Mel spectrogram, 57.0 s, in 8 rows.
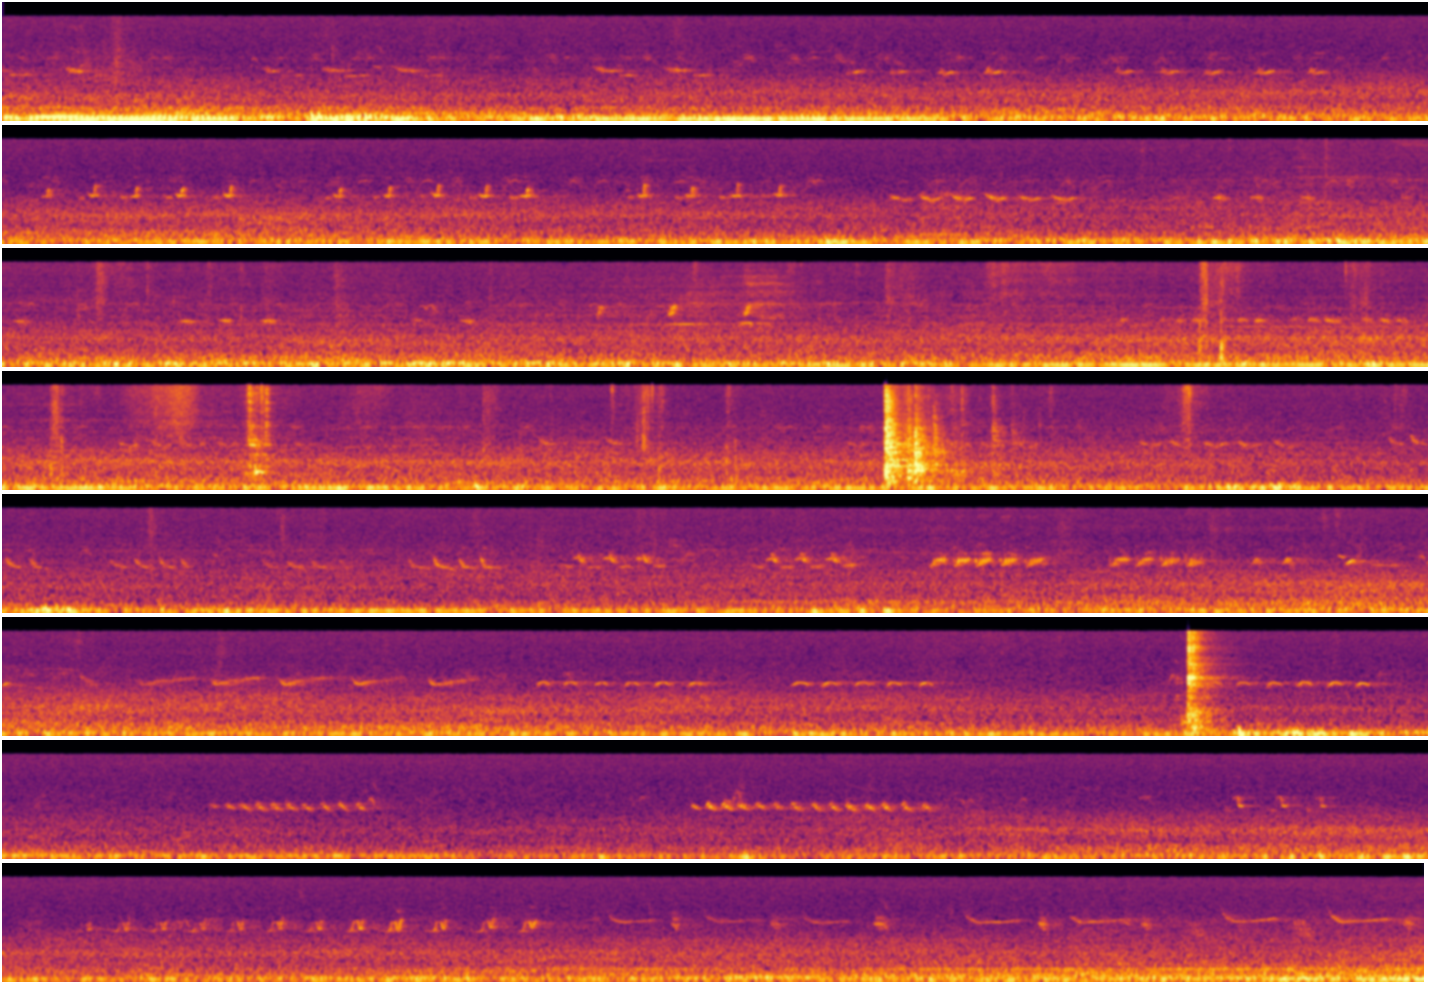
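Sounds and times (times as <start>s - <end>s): birds chirping: 0.0s - 40.5s, 43.8s - 44.8s, 46.0s - 57.0s
sharp knocks: 41.5s - 41.9s.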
